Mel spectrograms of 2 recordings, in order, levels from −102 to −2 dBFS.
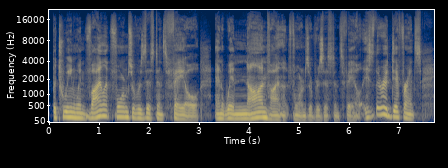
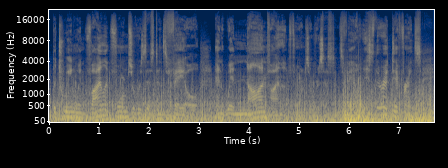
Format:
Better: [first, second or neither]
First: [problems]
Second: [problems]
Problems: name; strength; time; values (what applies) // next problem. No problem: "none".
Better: first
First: none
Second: wind noise on the microphone; heavy; 2 dB below the speech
